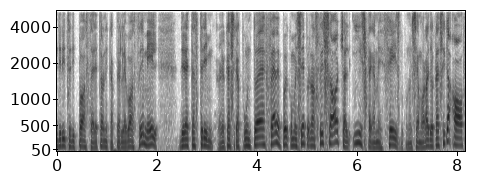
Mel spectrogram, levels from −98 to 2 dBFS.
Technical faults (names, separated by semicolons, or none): aliasing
